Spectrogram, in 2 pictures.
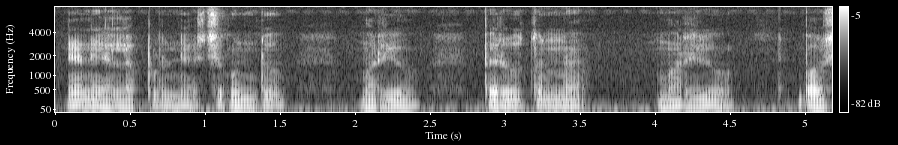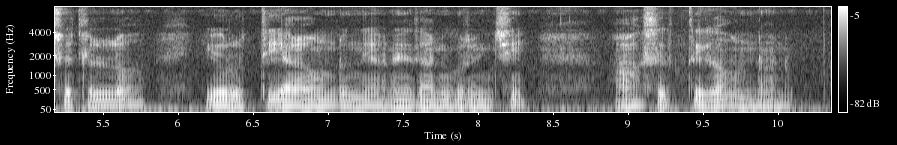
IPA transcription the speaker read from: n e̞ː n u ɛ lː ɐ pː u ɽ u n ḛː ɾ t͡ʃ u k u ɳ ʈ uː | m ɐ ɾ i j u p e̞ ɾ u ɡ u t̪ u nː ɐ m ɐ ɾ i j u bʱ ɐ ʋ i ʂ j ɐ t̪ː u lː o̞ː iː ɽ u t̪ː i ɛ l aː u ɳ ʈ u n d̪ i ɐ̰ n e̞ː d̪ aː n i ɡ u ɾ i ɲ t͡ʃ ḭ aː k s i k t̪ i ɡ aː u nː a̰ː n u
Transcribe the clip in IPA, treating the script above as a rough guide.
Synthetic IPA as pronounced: n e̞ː n u ɛ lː ɐ pː u ɽ u n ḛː ɾ t͡ʃ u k u ɳ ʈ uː | m ɐ ɾ i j u p e̞ ɾ u ɡ u t̪ u nː ɐ m ɐ ɾ i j u bʱ ɐ ʋ i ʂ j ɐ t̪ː u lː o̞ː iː ɾ u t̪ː i ɛ l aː u ɳ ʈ u n d̪ i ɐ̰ n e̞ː d̪ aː n i ɡ u ɾ i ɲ t͡ʃ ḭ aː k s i k t̪ i ɡ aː u nː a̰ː n u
